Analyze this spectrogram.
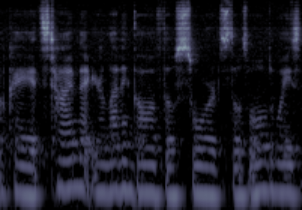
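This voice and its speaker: A woman with a very deep, low pitch speaks over noticeable background noise. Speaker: tarot card reader. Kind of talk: tarot reading to camera.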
